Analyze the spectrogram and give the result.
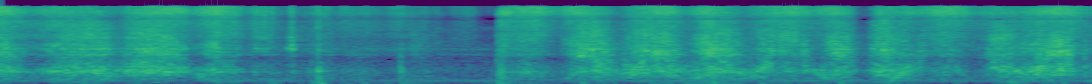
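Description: Fingertips and nails scratch the back and front panels of a hollow, printed cardboard saltine cracker box. The result is a quiet run of uneven, raspy rubbing strokes in bursts, broken by three sharp clicks.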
